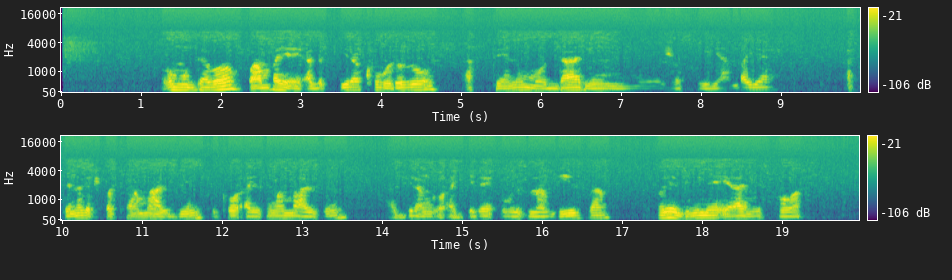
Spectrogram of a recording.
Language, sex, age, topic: Kinyarwanda, male, 18-24, health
